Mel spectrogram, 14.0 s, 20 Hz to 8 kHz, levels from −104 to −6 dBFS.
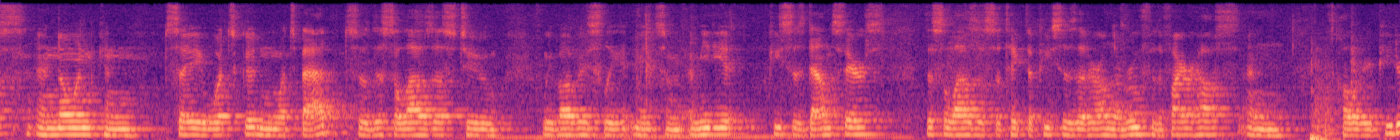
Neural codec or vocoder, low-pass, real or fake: none; 7.2 kHz; real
